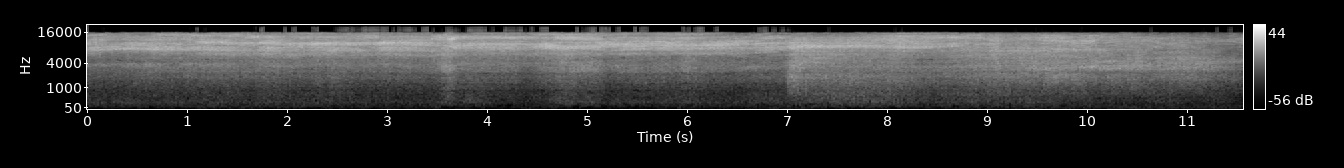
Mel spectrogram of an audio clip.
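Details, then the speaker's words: Porter Cable 150 psi air compressor, tank down to 60 psi, drain bleeder opened counterclockwise: steady high hiss with brief surges as air bleeds out, forcing condensation from the tank; normal tank drain. "there's a little bleeder so we're gonna turn the bleeder air is going to come out force the compensation out"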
